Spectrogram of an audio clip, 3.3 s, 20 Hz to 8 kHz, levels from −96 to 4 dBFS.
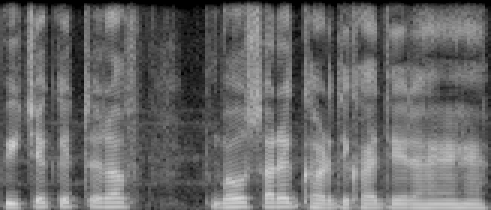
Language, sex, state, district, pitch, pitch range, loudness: Hindi, male, Jharkhand, Garhwa, 145 Hz, 140-160 Hz, -18 LUFS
